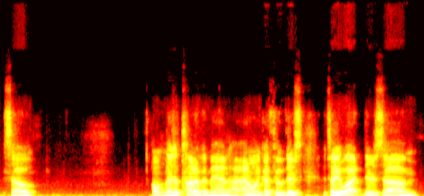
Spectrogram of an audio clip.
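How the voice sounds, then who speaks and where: A man chatting casually on a live stream, rambling with many ums and uhs and calling viewers buddy and dude. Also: on the low side. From Texas. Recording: dull lo-fi stream audio.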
